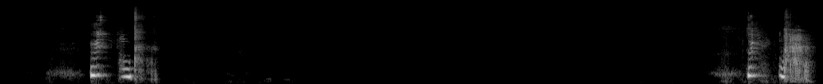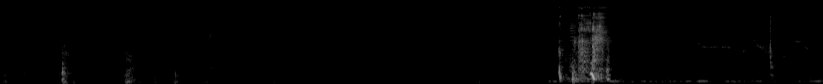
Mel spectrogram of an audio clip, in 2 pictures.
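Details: Three sneezes from a tickly feeling in the nose, the first two each with a short in-breath before the burst, in a quiet room.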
